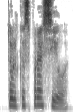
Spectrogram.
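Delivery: plain reading voice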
